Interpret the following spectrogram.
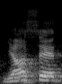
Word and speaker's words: Jacinth: How do you pronounce the next one? Yasin. Jacinth, and how do we say it today?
